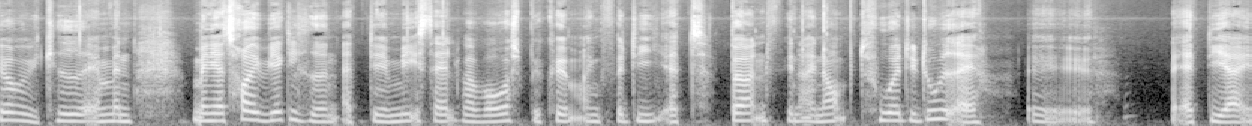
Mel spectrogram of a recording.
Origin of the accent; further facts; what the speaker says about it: Frederikshavn, North Denmark Region, Denmark; jeg kommer fra Frederikshavn, og jeg er selv gået i folkeskole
